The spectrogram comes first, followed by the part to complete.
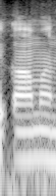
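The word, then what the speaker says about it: comb: जैसे यहाँ पर कॉम, यहाँ पर कॉम्ब नहीं पढ़ा जाएगा।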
